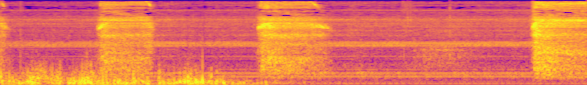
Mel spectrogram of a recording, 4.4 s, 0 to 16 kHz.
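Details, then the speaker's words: 6.7 Cummins, engine off, intake pressurized to 15 psi with a homemade boost leak tester: sharp bursts of hissing air come and go from a hole in the side of the block where a screw worked its way out; the fix was threadlocker and refitting the bolt. "there's a screw laying right there and it's uh worked its way out of the basically side of the block there so i can plug off where the air is coming out where's the hole"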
